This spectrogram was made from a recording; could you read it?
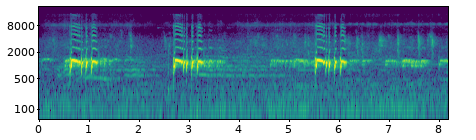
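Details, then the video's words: Local zebra dove singing actively: three loud phrases about every two and a half seconds, each a short burst of rapid pulsed notes ending in a rolling coo, with softer sustained cooing in between. "PERKUTUT LOKAL GACOR TUMBAK CUCUKAN ASLI"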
